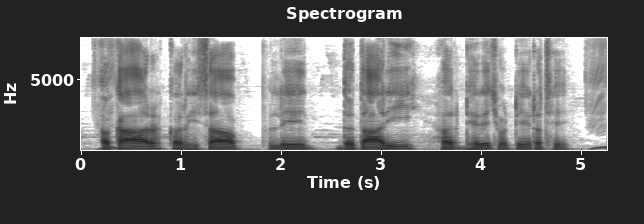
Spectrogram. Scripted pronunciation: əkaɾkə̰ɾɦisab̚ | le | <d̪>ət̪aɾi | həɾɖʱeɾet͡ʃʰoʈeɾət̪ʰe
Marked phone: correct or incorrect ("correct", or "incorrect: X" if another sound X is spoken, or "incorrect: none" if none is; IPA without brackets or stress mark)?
correct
